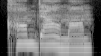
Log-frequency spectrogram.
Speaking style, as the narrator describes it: I said in my most soothing voice

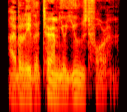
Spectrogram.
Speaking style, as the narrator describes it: Roland said dryly

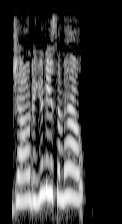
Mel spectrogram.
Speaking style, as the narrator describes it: Darnetta yelled from the living room

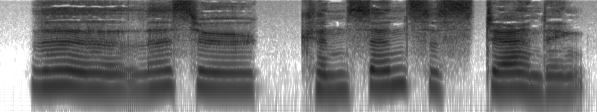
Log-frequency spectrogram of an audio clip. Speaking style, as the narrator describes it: she announced in an unsteady voice

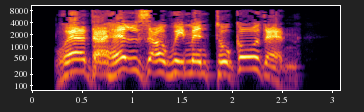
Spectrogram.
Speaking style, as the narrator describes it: shouted a long-coated carriage hand

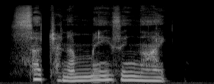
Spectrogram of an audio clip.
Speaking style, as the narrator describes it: she murmurs

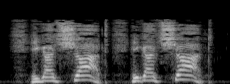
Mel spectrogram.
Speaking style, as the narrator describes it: shouted the driver

